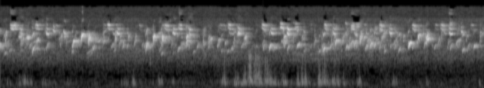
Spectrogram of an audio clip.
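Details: European goldfinch chicks twitter in bitbita song, meant to stimulate goldfinches to sing and mate. High, fast chattering notes flow without stopping, with low rustling underneath.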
